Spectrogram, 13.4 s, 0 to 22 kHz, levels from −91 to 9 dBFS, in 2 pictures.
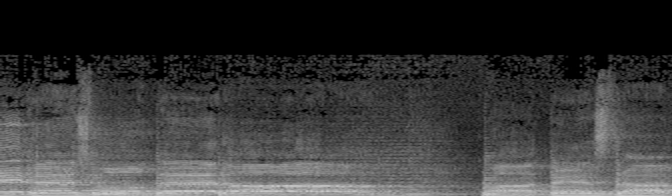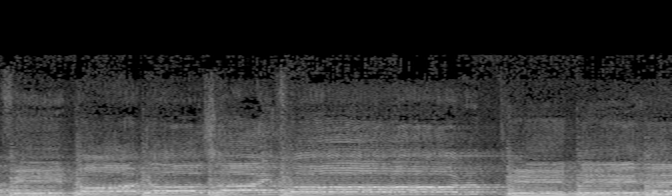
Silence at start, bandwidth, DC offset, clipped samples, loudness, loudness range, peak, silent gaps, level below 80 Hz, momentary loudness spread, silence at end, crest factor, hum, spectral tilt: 0 s; 16 kHz; under 0.1%; under 0.1%; -16 LUFS; 3 LU; -4 dBFS; none; -32 dBFS; 6 LU; 0 s; 12 dB; none; -5.5 dB/octave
